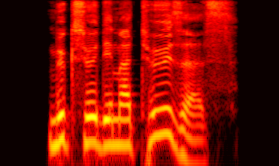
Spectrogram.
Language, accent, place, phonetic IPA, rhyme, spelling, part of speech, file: German, Germany, Berlin, [mʏksødemaˈtøːzəs], -øːzəs, myxödematöses, adjective, De-myxödematöses.ogg
- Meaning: strong/mixed nominative/accusative neuter singular of myxödematös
